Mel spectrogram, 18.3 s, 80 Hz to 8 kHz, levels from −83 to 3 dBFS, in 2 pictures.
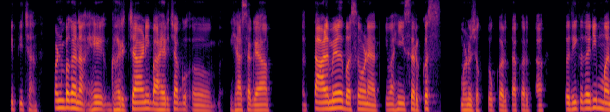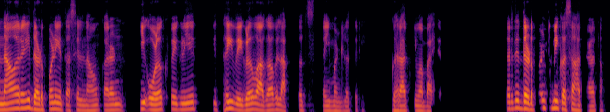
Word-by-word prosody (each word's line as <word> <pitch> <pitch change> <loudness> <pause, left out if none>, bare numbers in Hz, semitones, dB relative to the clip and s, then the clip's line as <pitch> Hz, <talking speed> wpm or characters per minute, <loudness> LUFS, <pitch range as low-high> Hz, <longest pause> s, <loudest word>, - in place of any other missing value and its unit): किती 160 -1 -7
छान. 140 -3 -8 0.3
पण 195 0 +3
बघा 195 -1 +6
ना, 165 -2 +5
हे 160 +2 +1
घरच्या 145 +3 +2
आणि 175 +1 +4
बाहेरच्या 150 +2 +2 0.2
अ, 140 - -5 0.6
ह्या 145 0 0
सगळ्या 140 -1 +1 0.6
अ, - - -11
ताळमेळ 180 +3 +7
बसवण्यात 155 -4 +2
किंवा 150 0 -4
ही 160 +1 0
सर्कस 165 +2 -1 0.3
म्हणू 140 0 0
शकतो, 140 +2 -7
करता-करता 135 0 -4 0.4
कधीतरी 180 +4 +1
मनावरही 175 +6 +3
दडपण 155 +2 +1
येत 155 -4 -1
असेल 135 +1 -6
ना 130 - -5
हो. 130 +2 -5
कारण 140 +1 -2 0.3
ही 170 - +2
ओळख 150 +1 +1
वेगळी 155 0 -1
आहे. 170 - 0 0.3
तिथेही 175 +3 0
वेगळं 145 -1 +2
वागावं 140 0 +1
लागतंच, 135 -1 -8
नाही 125 0 -3
म्हटलं 120 -1 -9
तरी. 125 - -22 0.4
घरात 125 0 -2
किंवा 125 -1 -4
बाहेर. 110 -2 -9 1.0
तर 175 0 -3
ते 195 - +3
दडपण 180 +2 +4
तुम्ही 190 0 +4
कसं 165 -2 -1
हाताळता? 130 -1 -7
150 Hz, 160 wpm, -24 LUFS, 140-170 Hz, 1.0 s, ताळमेळ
